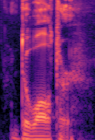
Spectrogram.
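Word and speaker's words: Dauwalter: DeWalter.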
